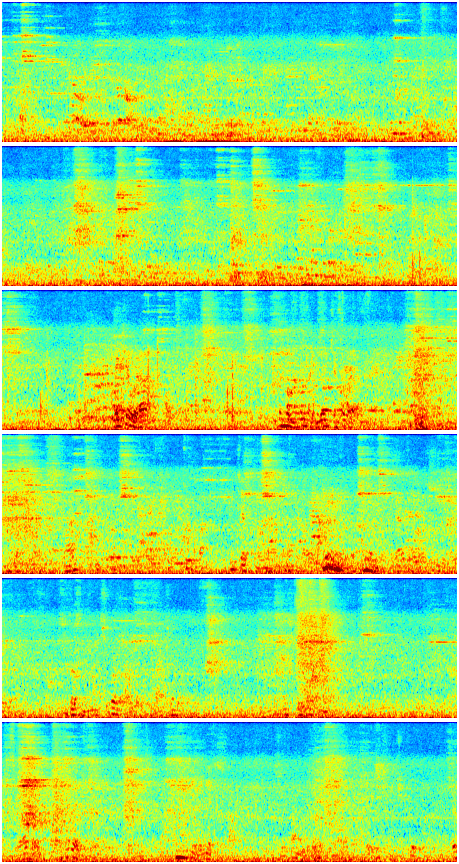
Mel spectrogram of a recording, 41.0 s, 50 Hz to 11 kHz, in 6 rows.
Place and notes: The Seagull On The Bund, Shanghai - In the hotel lobby
In the hotel lobby, Binaural recording, Zoom H6+ Soundman OKM II
Shanghai, China, 4 December 2013, 09:57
